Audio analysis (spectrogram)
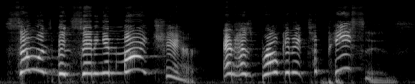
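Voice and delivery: put-on very high, tiny baby bear voice, mildly upset; a little cub whining that his porridge is gone. A narrator's reading. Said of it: "Baby Bear hurried over to his wee little chair".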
